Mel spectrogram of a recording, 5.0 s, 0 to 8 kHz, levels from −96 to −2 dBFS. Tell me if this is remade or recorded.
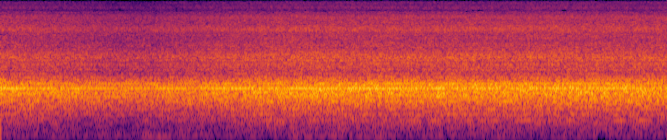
recorded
